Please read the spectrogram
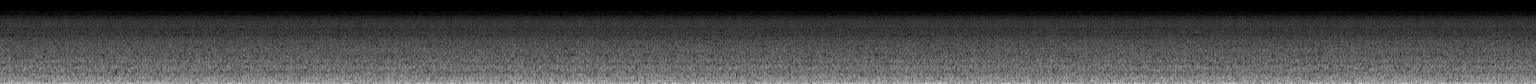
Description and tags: AC fan loop
My window air-conditioner fan, edited into a loop. Please use in conjunction with other samples in this pack. Recorded on Yeti USB microphone on the stereo setting. Microphone was placed about 6 inches from the unit, right below the top vents where the air comes out. Some very low frequency rumble was attenuated slightly.
Stereo, Loop, Fan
